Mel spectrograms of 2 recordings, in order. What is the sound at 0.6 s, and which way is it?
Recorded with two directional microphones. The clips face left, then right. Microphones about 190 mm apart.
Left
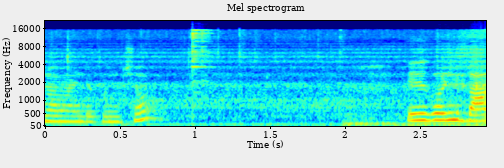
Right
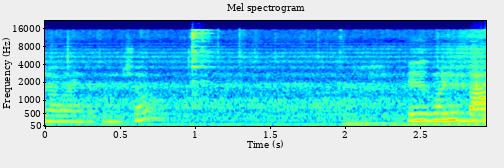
Dishes, 55° left (ahead or behind).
